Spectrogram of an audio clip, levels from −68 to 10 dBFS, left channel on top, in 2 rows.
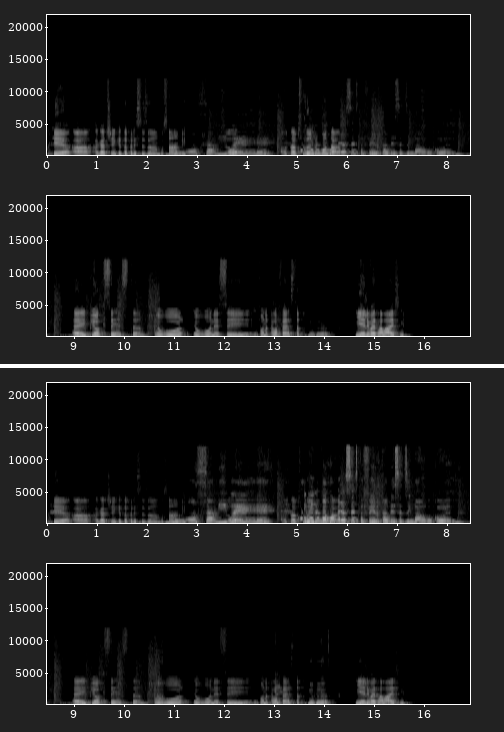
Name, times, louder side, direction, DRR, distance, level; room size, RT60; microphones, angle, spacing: voice 1, 0.0-2.8 3.6-3.9 4.7-5.9 9.0-13.5 14.6-15.6, left 3 dB, 30° left, 0.7 m, -29 dB
voice 2, 2.4-8.4 10.6-10.9 13.0-13.4 13.7-14.2, right 6 dB, 80° right, 0.5 m, -30 dB
sound 1, 2.7-10.7, left 1 dB, 5° right, 1.4 m, -44 dB
12.5 x 11.5 x 4.1 m
head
